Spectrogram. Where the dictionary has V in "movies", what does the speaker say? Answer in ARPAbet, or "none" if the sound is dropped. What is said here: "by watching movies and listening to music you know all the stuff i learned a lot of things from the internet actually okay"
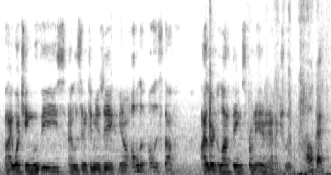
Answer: V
